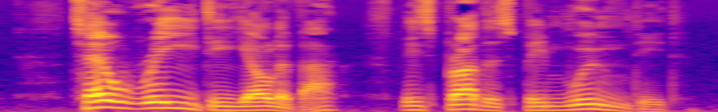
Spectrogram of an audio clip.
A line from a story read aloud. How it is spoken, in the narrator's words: I shouted back to the fellows behind me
